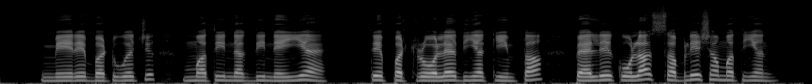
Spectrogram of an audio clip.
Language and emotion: Dogri, sad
